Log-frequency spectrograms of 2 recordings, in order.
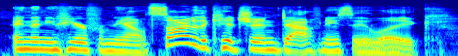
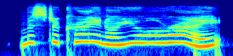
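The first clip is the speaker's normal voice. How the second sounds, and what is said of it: Imitates a TV character's British accent. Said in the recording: “You have a good Daphne accent.”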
